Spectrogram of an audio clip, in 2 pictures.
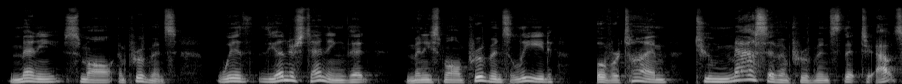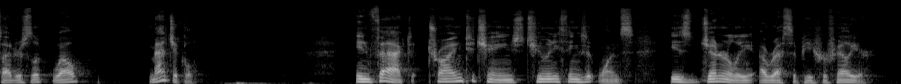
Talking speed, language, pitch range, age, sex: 125 wpm, English, 100-140 Hz, 40-59, male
